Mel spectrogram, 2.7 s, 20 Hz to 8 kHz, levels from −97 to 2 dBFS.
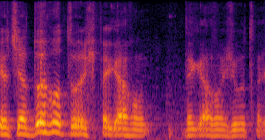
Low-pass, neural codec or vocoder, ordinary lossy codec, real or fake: none; none; none; real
